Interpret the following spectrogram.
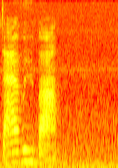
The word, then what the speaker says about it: darüber: You're going to add an extra R, so they become darüber. There's your R.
